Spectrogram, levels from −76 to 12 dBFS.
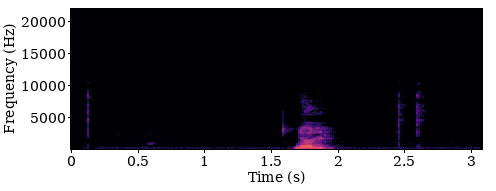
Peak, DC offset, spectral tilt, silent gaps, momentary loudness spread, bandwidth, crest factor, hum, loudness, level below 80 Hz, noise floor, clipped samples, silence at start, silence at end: -10 dBFS; under 0.1%; -6 dB/octave; none; 27 LU; 10.5 kHz; 24 dB; none; -27 LUFS; -78 dBFS; -67 dBFS; under 0.1%; 1.65 s; 1.15 s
